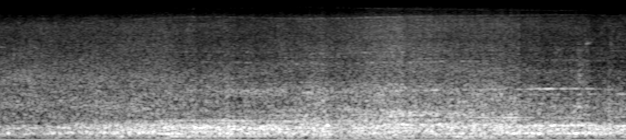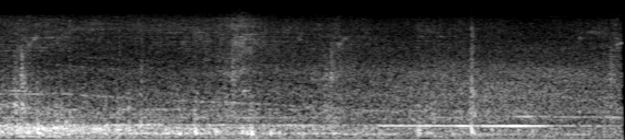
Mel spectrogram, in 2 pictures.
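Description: An electric rack-railway railcar on the Riggenbach rack passes close by. A rumble with a steady hum is loudest in the first half and eases off as the car moves away, with a few sharp clicks near the end.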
